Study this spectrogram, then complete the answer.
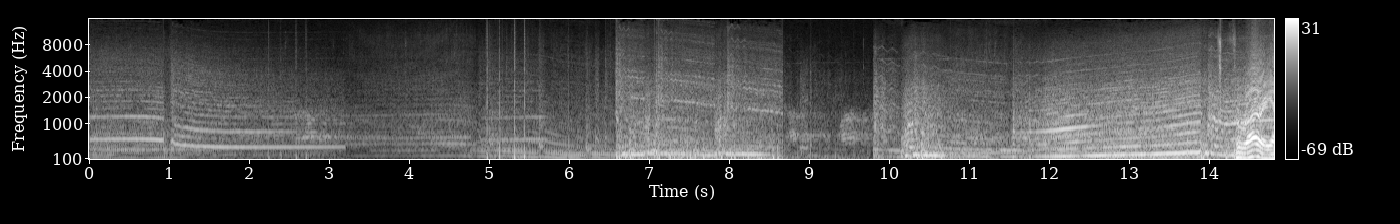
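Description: A stripped-down Ferrari race car drives at Sebring, its engine rising and falling through revving shifts and accelerating runs, loud and close, with a voice talking over parts of it.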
